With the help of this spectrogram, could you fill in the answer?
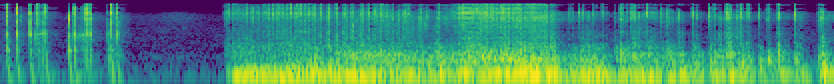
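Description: A wooden mat is tapped and scratched for ASMR: several quick, crisp taps open the clip, then a brief pause. A steady, rough scratching follows for about three seconds, with a low rumbling body and a bright, hissy top.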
